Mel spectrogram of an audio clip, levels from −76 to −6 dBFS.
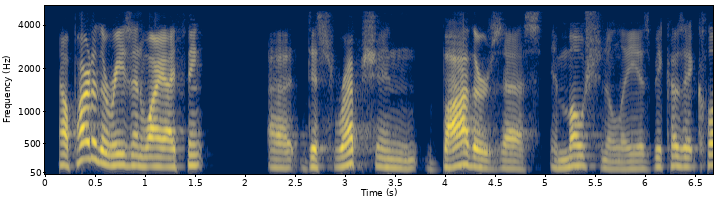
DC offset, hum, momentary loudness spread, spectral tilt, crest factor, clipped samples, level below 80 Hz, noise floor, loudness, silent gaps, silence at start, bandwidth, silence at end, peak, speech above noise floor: under 0.1%; none; 16 LU; -9.5 dB/octave; 18 dB; under 0.1%; -66 dBFS; -80 dBFS; -18 LUFS; none; 0.15 s; 5.2 kHz; 0 s; 0 dBFS; 62 dB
